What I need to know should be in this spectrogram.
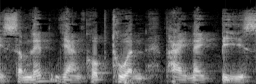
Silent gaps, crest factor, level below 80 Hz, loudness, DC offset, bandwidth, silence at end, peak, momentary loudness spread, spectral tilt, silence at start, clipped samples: none; 14 dB; -44 dBFS; -14 LUFS; under 0.1%; 15.5 kHz; 0 s; 0 dBFS; 5 LU; -2 dB/octave; 0 s; under 0.1%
